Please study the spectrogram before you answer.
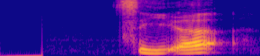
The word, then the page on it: tzi: Kaqchikel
